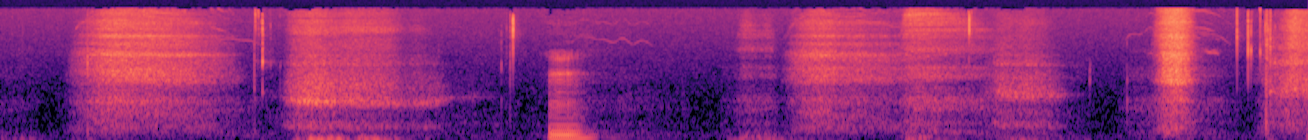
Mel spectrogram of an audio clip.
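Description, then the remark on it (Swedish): Several deep, airy breaths drawn in and let out, with a short voiced snort-like sound in the middle; no talking. “Nej, jag andas in.”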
